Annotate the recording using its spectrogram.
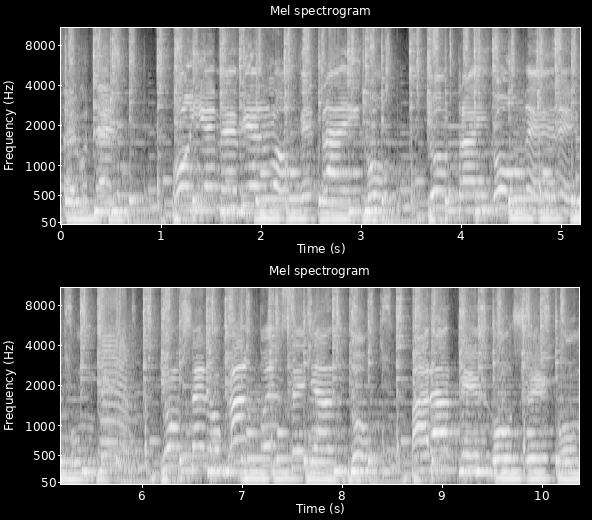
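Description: Recorded salsa band music: a repeating bass line and steady percussion under bending melodic lines. The sung chorus breaks off right at the start.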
